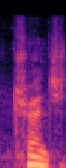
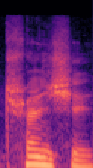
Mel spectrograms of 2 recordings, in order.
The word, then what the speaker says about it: tranche: 릴레이션 공개하는 것을 시작을 했는데 the first tranche 또는 tranche 둘 다 발음 가능합니다.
